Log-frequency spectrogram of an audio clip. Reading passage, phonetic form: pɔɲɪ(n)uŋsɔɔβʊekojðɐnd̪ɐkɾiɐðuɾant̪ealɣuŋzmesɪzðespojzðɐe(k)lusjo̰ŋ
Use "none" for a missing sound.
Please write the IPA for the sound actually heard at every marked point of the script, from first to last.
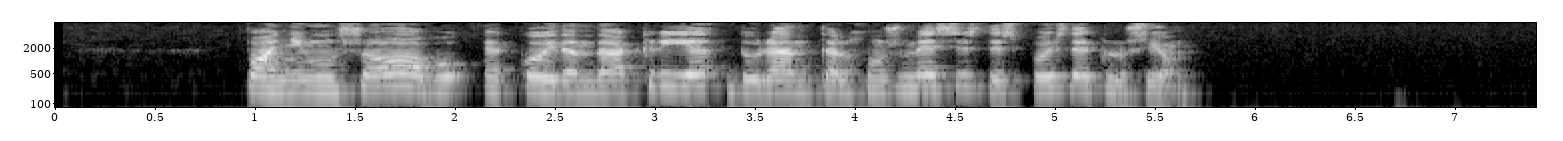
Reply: ŋ, k

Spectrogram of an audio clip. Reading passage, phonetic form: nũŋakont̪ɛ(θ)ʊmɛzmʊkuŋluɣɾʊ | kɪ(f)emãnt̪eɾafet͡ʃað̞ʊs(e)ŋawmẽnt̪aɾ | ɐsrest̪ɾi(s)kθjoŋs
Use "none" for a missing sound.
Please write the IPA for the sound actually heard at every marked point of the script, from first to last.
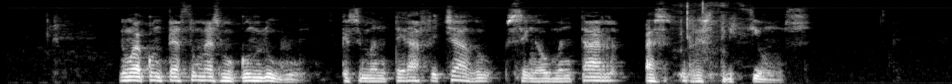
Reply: θ, s, e, none

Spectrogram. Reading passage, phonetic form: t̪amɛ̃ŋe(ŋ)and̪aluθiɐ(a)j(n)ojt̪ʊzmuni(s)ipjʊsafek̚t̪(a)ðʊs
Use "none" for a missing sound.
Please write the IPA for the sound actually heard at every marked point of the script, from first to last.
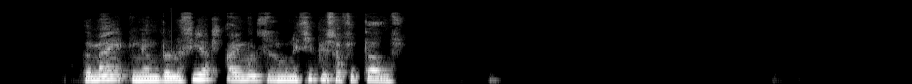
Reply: ŋ, a, m, θ, a

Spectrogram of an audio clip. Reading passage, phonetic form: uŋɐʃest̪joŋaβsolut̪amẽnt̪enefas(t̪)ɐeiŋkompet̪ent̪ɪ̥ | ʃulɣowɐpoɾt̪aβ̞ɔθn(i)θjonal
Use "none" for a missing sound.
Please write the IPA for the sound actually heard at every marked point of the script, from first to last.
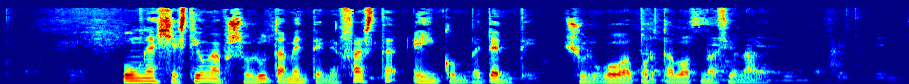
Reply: t̪, a

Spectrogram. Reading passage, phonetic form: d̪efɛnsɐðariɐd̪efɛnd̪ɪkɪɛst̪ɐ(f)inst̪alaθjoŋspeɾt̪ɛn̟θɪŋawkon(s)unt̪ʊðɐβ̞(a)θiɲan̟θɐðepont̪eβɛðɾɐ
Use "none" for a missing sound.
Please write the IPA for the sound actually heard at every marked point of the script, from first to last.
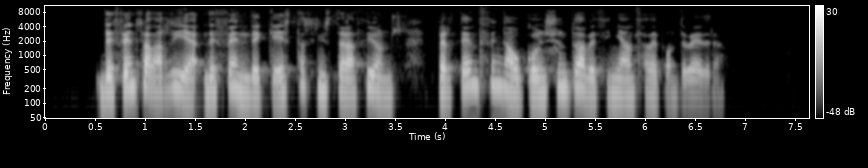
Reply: s, ʃ, e

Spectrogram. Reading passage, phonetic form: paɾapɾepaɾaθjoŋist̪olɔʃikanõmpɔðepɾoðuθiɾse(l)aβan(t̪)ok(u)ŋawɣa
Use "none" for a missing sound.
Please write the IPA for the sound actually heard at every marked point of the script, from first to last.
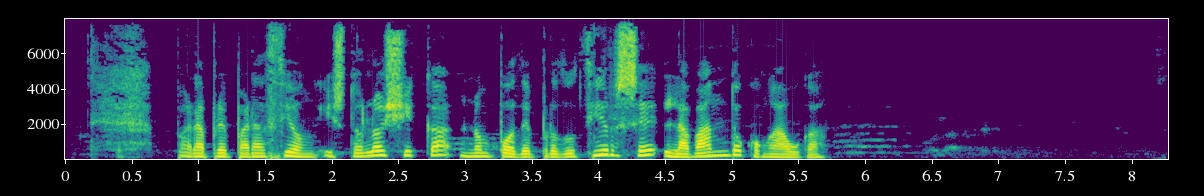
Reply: l, d̪, o

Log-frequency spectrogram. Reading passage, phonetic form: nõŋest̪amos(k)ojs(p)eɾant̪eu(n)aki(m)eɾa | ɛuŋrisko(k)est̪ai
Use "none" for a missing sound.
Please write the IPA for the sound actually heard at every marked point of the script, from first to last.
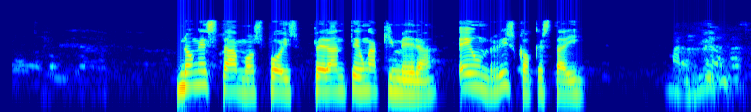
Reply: p, p, ŋ, m, k

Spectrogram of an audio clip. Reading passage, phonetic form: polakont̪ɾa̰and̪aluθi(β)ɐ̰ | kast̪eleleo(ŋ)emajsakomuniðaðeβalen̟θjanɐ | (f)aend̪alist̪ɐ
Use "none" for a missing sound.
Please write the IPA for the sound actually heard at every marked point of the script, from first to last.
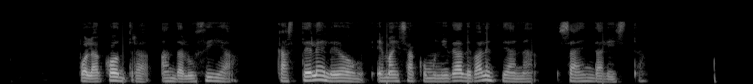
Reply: none, ŋ, s

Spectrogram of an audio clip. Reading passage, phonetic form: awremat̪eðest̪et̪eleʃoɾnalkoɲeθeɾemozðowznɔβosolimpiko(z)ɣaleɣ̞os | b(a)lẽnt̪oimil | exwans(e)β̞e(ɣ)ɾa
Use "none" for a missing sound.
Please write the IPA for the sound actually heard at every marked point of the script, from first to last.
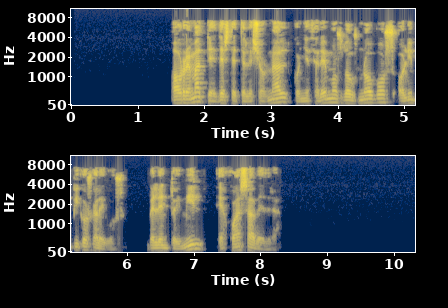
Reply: z, e, a, ð

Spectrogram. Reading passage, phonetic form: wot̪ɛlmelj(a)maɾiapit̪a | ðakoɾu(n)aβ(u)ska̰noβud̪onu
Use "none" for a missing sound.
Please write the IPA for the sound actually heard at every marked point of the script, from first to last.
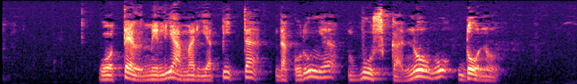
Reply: a, ɲ, u

